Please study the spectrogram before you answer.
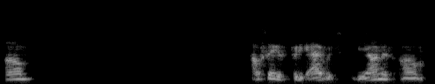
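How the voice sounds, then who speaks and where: A man's voice: mid-range voice, huge pitch swings, normal speed, husky. A man giving candid, matter-of-fact interview answers about himself, somewhat hesitantly. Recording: dull lo-fi played-back audio.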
